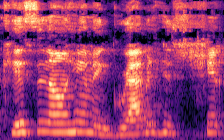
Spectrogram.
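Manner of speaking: usual speaking voice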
